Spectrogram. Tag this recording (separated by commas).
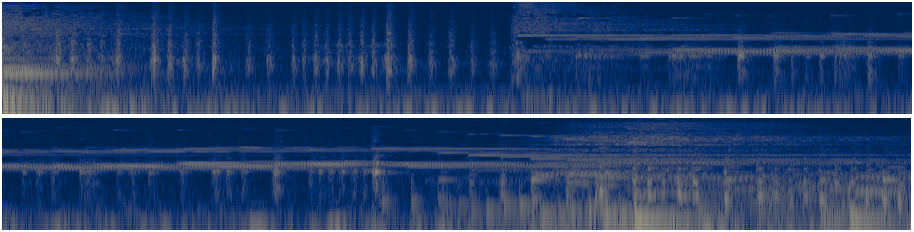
Musical instrument, Percussion, Music, Drum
